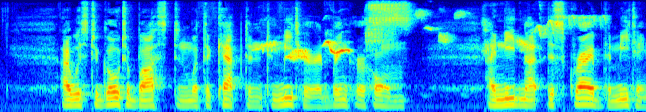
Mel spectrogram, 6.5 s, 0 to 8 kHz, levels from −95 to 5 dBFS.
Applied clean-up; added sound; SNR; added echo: none; Bird; 2 dB; none.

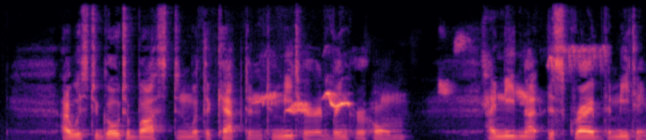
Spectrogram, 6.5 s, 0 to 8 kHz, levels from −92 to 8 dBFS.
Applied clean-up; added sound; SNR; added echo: neural mask model Resemble Enhance denoiser.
